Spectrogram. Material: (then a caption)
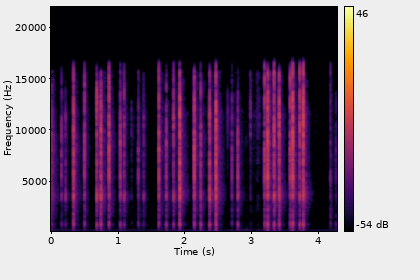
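Plastic. Long nails tap the outer plastic shell of a white cycling helmet held upside down, its plastic shell over foam and hollow inside. About 25 quick, irregular taps give dry, bright clicks with a hollow tone near 760 Hz, each dying away almost instantly over a faint low hum.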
